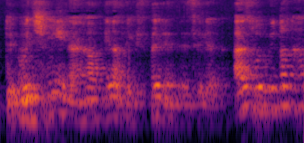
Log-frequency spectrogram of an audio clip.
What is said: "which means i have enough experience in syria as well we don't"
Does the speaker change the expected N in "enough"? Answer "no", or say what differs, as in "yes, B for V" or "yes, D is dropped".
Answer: yes, N is dropped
